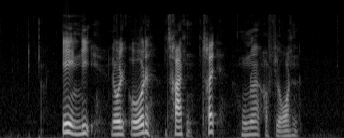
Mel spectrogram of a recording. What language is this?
Danish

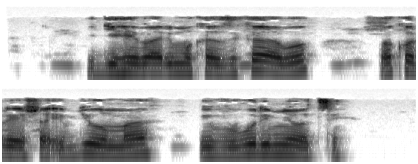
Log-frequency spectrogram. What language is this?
Kinyarwanda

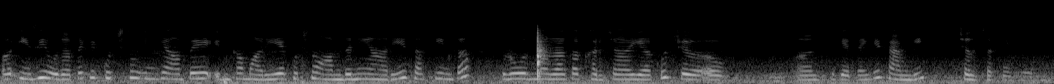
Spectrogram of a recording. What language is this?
Urdu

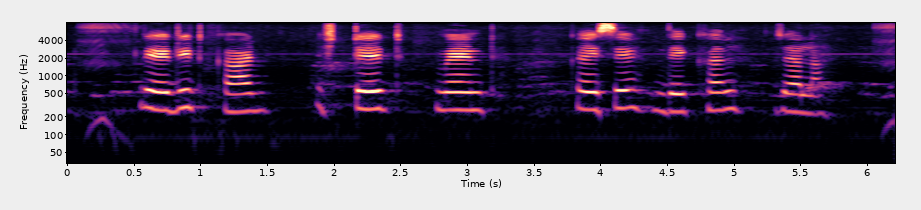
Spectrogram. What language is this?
Bhojpuri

